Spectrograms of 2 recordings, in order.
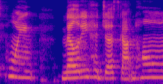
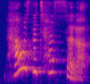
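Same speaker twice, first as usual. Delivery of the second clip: much higher, eager question; a cheery teacher quizzing her student; bright question; 12 semitones higher than usual. A narrator's reading. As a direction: ask it brightly like a keen coach. Mrs V asks brightly.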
